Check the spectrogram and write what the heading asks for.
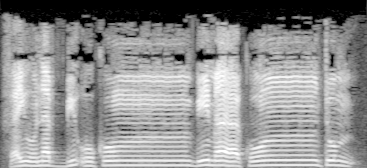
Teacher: ميم ساكنة جاء بعدها الباء، إخفاء شفوي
